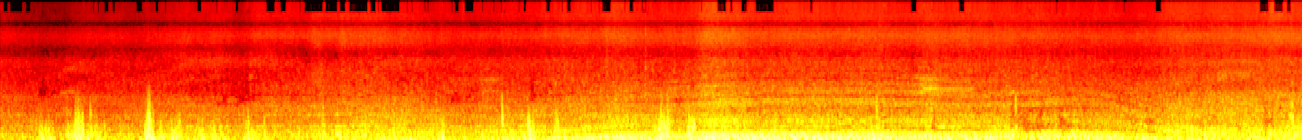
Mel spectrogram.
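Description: Strong gale wind roars on the Cairngorm mountain summit, buffeting the microphone in heavy gusts, rising and staying loud and continuous throughout, with no voices.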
